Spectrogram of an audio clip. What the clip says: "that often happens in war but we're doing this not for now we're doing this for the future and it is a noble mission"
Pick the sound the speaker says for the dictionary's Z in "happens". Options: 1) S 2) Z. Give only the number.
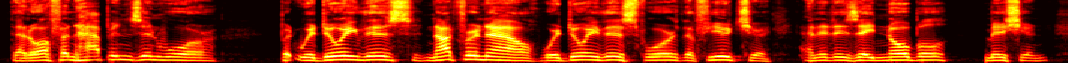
2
